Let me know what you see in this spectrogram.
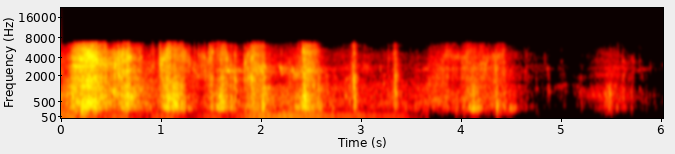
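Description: Close-miked mouth sounds of biting into and chewing a saucy piece of scored squid topped with chopped red chilli: wet, smacking chews, busiest in the first three seconds. After that only a few softer chews are left.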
